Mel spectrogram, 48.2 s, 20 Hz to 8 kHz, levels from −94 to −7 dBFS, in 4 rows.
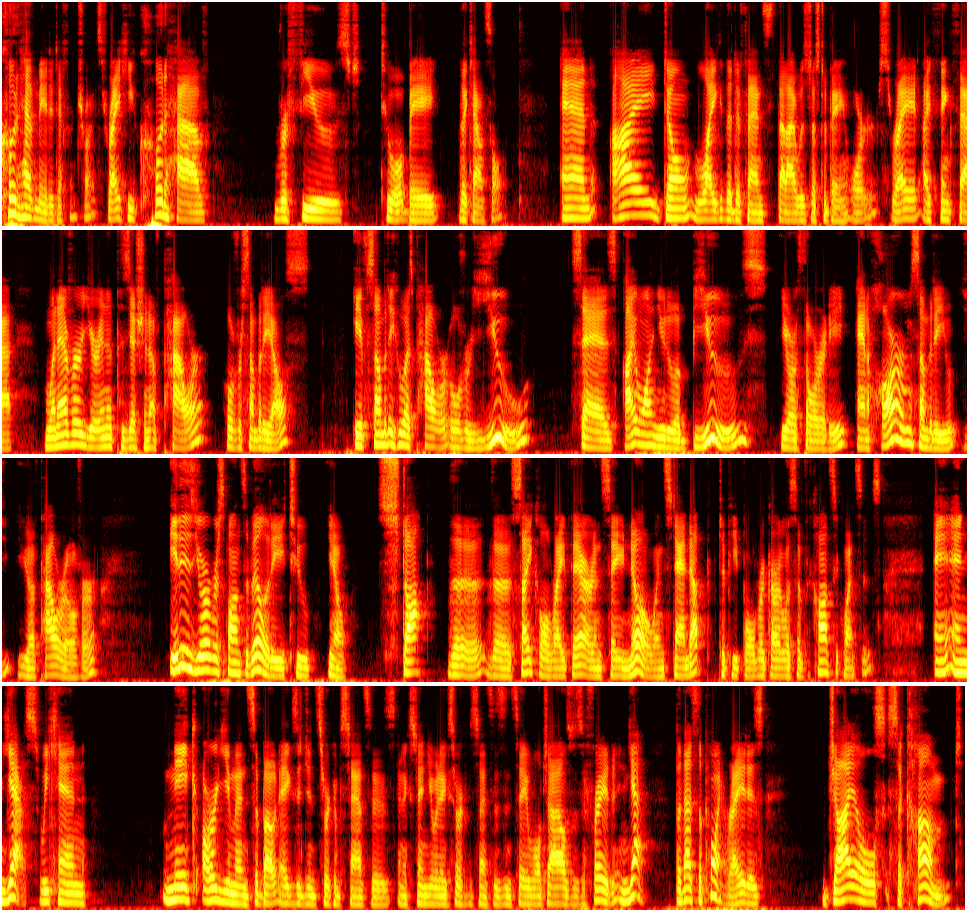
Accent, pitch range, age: American, 105-145 Hz, 30-49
